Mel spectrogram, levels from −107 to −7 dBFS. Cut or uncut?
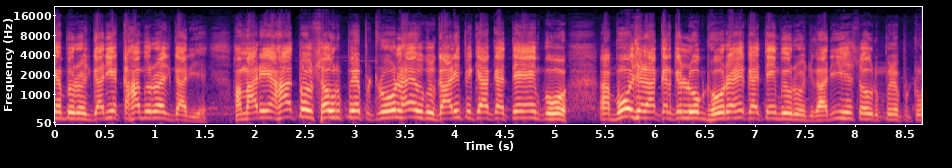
uncut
